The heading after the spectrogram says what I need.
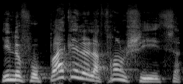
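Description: Brief: a man voicing a cool, decisive adventurer-hunter in an audiobook, husky and lively. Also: sits high, normal speed. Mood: urgent, hushed. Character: bold, coolheaded male English big-game hunter. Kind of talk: audiobook character reading.

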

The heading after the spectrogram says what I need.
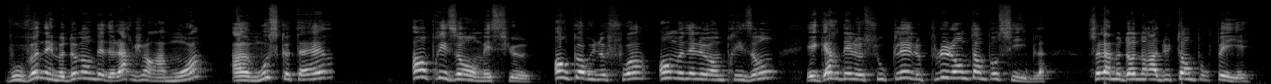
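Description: A man voicing a bold, quick-witted young male musketeer in an audiobook reading, giving brisk orders. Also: high voice, very animated, voice pushed up. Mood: commanding.

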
